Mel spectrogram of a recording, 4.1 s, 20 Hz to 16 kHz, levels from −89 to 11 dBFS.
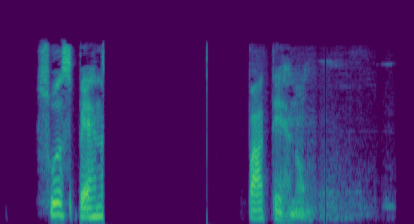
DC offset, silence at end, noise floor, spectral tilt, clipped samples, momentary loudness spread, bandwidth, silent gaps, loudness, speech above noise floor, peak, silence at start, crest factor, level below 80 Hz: under 0.1%; 1 s; -53 dBFS; -4 dB/octave; under 0.1%; 14 LU; 8.4 kHz; 1.12-2.05 s, 2.17-2.38 s; -20 LUFS; 34 dB; -2 dBFS; 0.4 s; 22 dB; -62 dBFS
